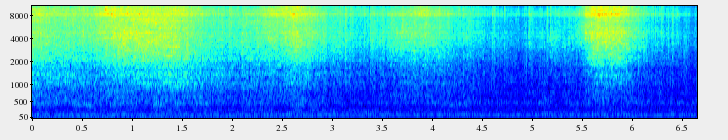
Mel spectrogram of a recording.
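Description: Dosa batter hissing and sizzling on a hot pan as it is spread thin, a soft steady fry with a few louder swells of crackle, heard alone at low level.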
